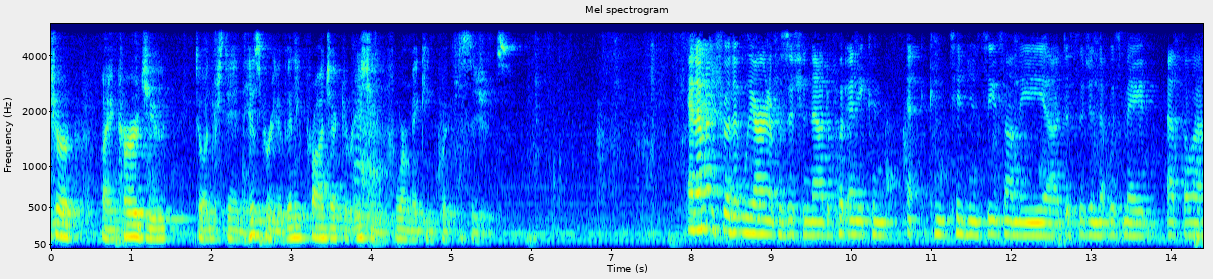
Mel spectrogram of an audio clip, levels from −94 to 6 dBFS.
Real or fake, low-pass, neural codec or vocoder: real; 5.4 kHz; none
